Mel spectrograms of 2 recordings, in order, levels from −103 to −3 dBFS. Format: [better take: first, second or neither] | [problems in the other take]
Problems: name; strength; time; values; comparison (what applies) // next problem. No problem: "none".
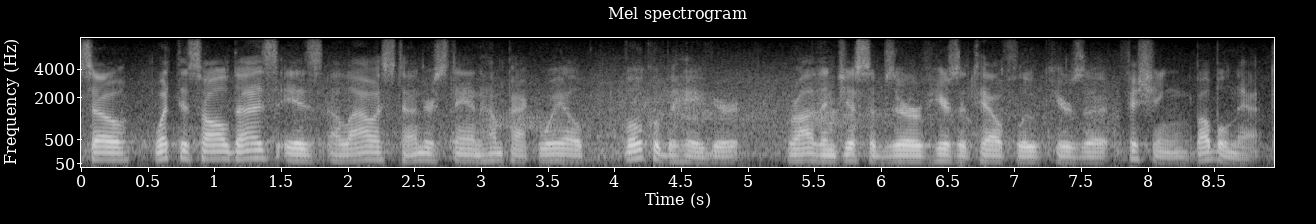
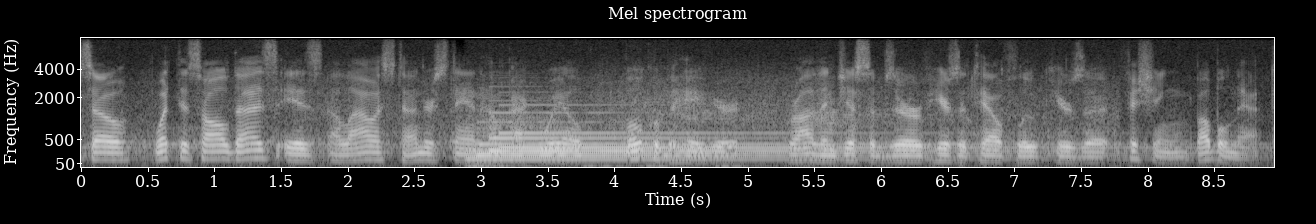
first | background sound (Guitar); 4 dB below the speech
